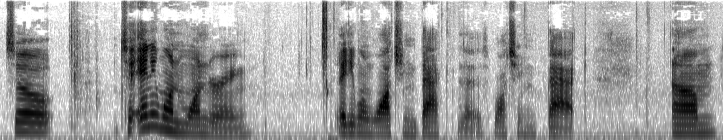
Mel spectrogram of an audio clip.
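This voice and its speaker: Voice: mid-range voice, lively intonation, slow, pauses often, a little hiss or hum. Chatty, swearing game streamer. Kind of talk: live game commentary.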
